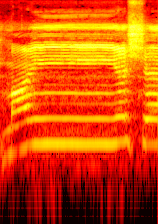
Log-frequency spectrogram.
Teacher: نون ساکن کے بعد یا حروف یرمالون میں سے ہے، لہٰذا ادغام غنّے کے ساتھ ہو رہا ہے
